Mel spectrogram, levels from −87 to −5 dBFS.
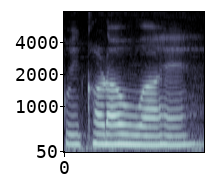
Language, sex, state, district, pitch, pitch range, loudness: Hindi, female, Chhattisgarh, Raigarh, 205 Hz, 195-205 Hz, -24 LUFS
